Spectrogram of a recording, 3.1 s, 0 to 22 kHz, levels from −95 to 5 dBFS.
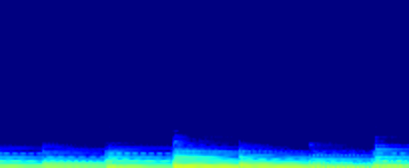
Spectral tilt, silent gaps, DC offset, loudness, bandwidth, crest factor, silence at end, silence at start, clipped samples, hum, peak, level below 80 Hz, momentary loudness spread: -9.5 dB/octave; none; under 0.1%; -42 LUFS; 3.7 kHz; 14 dB; 0 s; 0 s; under 0.1%; none; -28 dBFS; -74 dBFS; 6 LU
